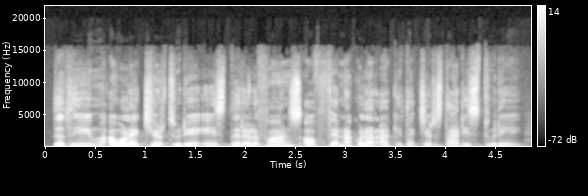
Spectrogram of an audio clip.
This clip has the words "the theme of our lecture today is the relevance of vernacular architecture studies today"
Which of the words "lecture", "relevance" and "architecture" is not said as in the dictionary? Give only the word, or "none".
relevance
